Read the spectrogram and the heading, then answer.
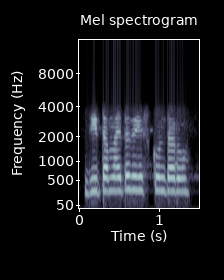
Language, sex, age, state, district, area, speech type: Telugu, female, 18-30, Telangana, Jagtial, urban, conversation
